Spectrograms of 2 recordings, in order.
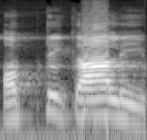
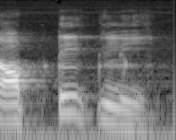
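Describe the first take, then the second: First: অপটিক্যালি as "op-ti-KA-li", louder; full "-ka-li" ending on অপটিক্যালি; local mispronunciation. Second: অপটিকলি said "op-tik-li"; silent A. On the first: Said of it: "বলে থাকি". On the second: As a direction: drop the A in অপটিকলি, ending "-tikli". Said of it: "উচ্চারণ করতে হবে". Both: Shown as a demonstration.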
